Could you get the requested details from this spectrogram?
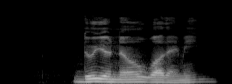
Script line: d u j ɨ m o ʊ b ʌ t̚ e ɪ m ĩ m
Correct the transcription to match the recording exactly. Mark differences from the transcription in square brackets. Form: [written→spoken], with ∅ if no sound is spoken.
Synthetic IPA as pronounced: d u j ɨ [m→n] o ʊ [b→w] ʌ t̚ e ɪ m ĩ [m→n]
